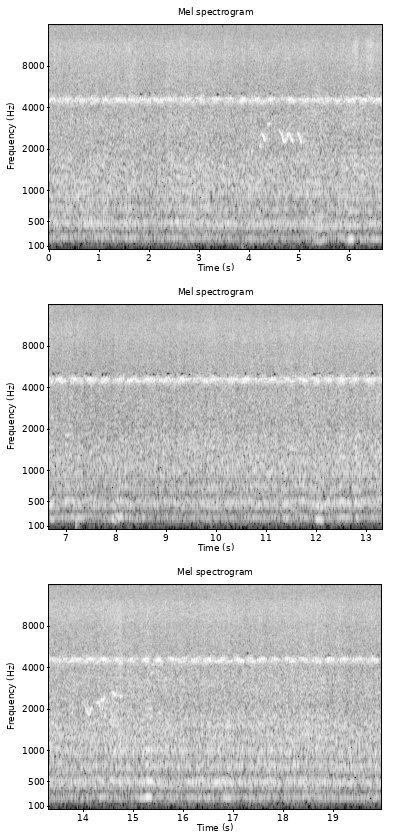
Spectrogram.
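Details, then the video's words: A continuous swarm of bees drones on, a thick mid-pitched hum with a faint high whine above, a few brief chirps of small birds rising through it now and then. "bees therapy relaxing natural buzzing sound"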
